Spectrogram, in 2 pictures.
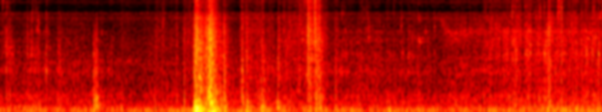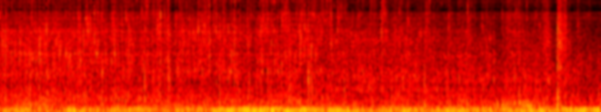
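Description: Water trickling and splashing from a brass tap into a plastic basin of water. The tap is fed through a copper coil wound over a gas burner. There are two loud sudden bursts about three and four and a half seconds in, and the flow runs steadily from about seven seconds in.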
